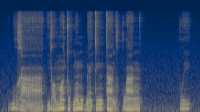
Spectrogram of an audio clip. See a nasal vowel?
yes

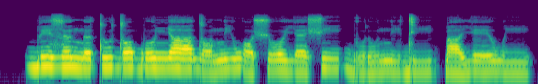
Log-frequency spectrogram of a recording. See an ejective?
no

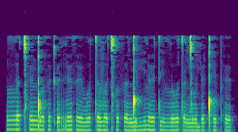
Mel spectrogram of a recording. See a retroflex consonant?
no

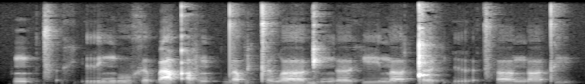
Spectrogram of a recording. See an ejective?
yes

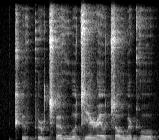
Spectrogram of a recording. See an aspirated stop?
no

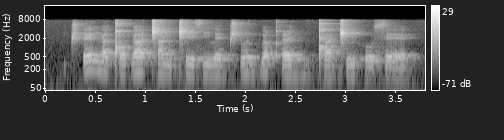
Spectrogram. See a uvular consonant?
yes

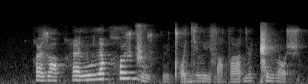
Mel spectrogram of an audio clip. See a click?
yes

